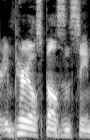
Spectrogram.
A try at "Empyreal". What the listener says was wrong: Enunciate the E a little bit better.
